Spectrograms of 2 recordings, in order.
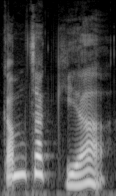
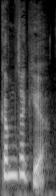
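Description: First: It is said slowly and carefully. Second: It is said quickly, as an exclamation.

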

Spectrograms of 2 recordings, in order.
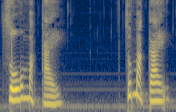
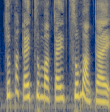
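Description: First: It is said at a slower pace. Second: It is said at a faster pace.

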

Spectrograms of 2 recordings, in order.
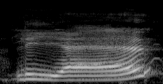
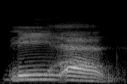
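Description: First: It is read as a question, rising. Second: It is read as a plain statement, falling.

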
